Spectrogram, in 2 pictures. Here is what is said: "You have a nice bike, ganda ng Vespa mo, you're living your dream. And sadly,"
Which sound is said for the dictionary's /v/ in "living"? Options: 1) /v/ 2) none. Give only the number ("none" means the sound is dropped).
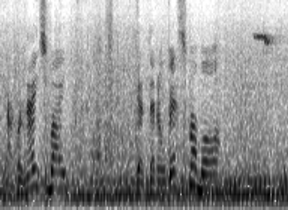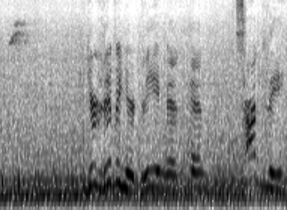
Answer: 1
